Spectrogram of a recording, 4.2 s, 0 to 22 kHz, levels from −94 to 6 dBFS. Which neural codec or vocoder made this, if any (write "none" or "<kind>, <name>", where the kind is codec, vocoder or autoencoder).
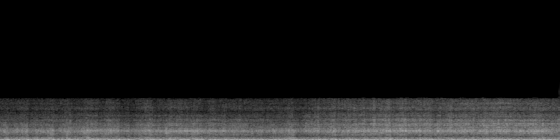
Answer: none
